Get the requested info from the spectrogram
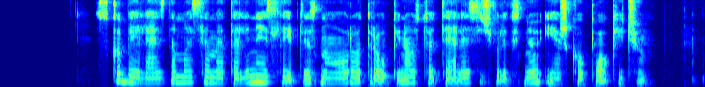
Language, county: Lithuanian, Marijampolė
